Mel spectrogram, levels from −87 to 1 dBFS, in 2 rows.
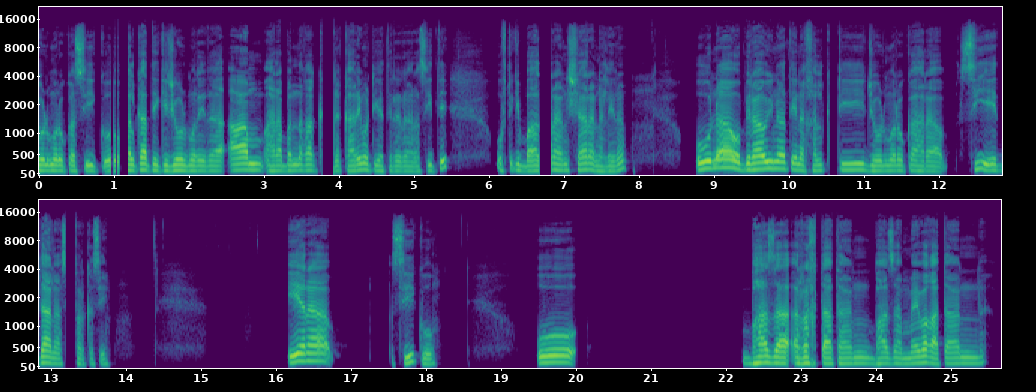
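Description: Sharp-edged silent gaps cut the speech at 0.95, 3.77, 6.66, 10.53, 13.19 and 20.00 s, each 0.12 to 0.23 s long. These are likely Bluetooth dropouts, with late packets discarded. The speech resumes further on, as if it had kept playing. The first gap, between "مروکا سِیک" and "خلقاتے کہ جوڑ", is broken into pieces. Across 0.95 to 1.18 s about 186 ms is missing, and the longest piece is 116 ms. The second gap ends just before "کاریم ئٹی", and the third follows "اوفتے کہ".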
